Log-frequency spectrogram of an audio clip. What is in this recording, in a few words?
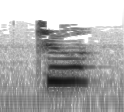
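"遮", Mandarin Chinese; hsk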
